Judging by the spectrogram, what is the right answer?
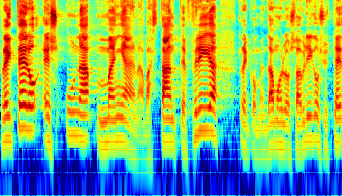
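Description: Against a quiet background, a man with a bright, sharp tone talks at a moderate pace with lively intonation, the sound dry and close with no echo. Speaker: TV morning show host. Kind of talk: weather and traffic report.

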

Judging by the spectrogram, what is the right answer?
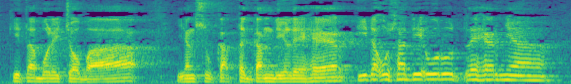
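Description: A man talks fairly slowly, and audible room echo surrounds his words. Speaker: folk remedy practitioner demonstrating. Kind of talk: tutorial. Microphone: phone near.

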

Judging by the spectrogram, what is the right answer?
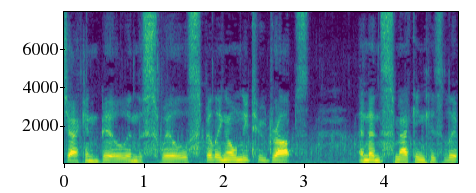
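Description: The reading voice here is natural. Nothing about it sounds forced.

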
